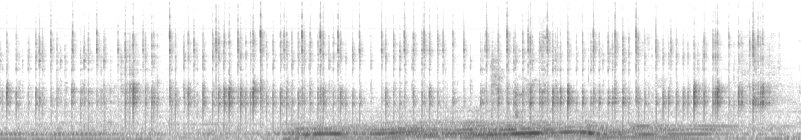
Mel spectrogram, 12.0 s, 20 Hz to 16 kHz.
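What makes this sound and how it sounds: Fast, uneven tapping on a wooden Triforce decoration produces a rapid stream of short, dry wooden clicks with a woody tone around 1.4 kHz. A steady low rumble sits underneath and swells through the middle of the clip before easing off toward the end.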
